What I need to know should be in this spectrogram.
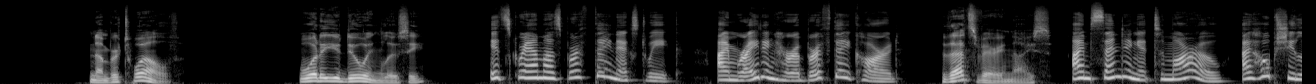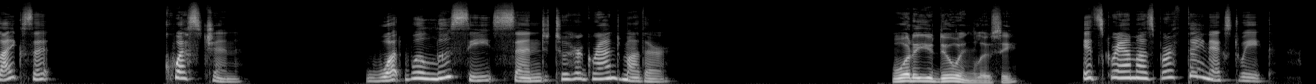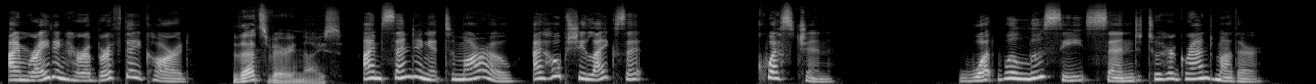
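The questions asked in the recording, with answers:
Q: What will Lucy send to her grandmother?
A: A birthday card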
